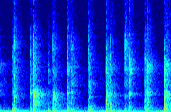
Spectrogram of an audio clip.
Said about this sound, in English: So tonight being Monday, right after the first round of the FedEx Cup, St. Jude, shout out to the big guy, Will Zalatoris. Will. Round of applause.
